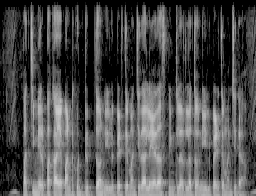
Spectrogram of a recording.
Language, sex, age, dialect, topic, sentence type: Telugu, male, 18-24, Southern, agriculture, question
